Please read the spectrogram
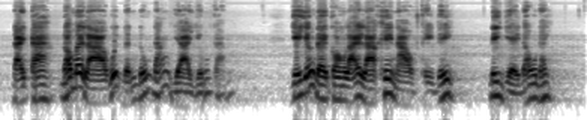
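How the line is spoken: Smiling speech. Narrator (Vietnamese): Chung Nhật Tự mỉm cười nói

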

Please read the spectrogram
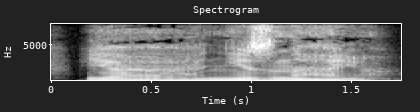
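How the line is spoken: Breathless exhale. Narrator (Russian): выдохнула суккуба

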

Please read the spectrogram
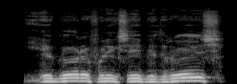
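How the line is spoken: Deep bass voice. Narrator (Russian): пробасил капитан

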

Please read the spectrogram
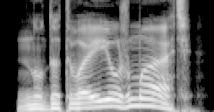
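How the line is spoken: Doomed exhale. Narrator (Russian): обреченно выдохнул Антоха

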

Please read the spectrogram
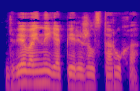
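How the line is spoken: Grim. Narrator (Russian): мрачно сказал Андрей Иванович

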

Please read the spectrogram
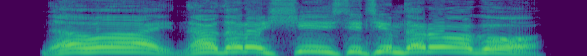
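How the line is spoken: Shouting. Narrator (Russian): прокричал Ориджинал

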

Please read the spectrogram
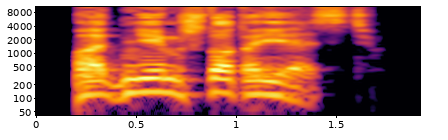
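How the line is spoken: Muffled, dull. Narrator (Russian): глухо сказал он

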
